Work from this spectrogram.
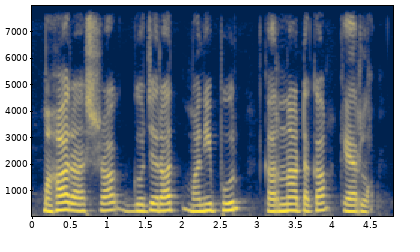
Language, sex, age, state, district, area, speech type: Telugu, female, 18-30, Andhra Pradesh, Sri Balaji, urban, spontaneous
